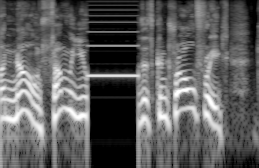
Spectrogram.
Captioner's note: beep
